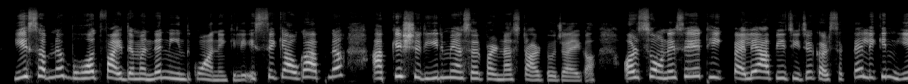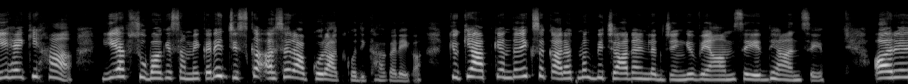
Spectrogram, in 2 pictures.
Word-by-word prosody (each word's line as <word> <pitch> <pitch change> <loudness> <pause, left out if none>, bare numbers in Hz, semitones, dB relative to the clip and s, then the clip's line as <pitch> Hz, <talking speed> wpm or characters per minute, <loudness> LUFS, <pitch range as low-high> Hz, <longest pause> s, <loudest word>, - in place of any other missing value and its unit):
ये 325 +6 +6
सब 365 -3 +1
ना 370 +3 -1
बहुत 290 +2 +1
फ़ायदेमंद 255 -4 +1
है, - - +4
नींद 255 -5 -3
को 255 0 -8
आने 200 -3 -3
के 205 - -13
लिए। 215 +1 -7
इससे 335 +6 -3
क्या 320 +2 +1
होगा 310 +3 +2
आप 320 -2 +3
ना 385 +3 +1 0.4
आपके 285 +7 +4
शरीर 305 -5 +3
में 320 0 -1
असर 280 -2 0
पड़ना 230 -2 -1
स्टार्ट 200 0 -4
हो 200 - -6
जाएगा 185 -2 -5 0.3
और 295 +3 +3
सोने 310 -4 +1
से 370 +4 +3
ठीक 330 -3 -2
पहले 280 0 +2
आप 300 -2 +3
ये 290 - 0
चीज़ें 270 +2 -5
कर 260 -7 -1
सकते 250 +8 -7
हैं, 365 - -1
लेकिन 330 +1 -2
ये 280 +5 +2
है 335 0 +5
कि 350 +4 -3
हाँ, 325 -4 0 0.3
ये 305 +7 +4
आप 360 - +3
सुबह 310 -5 0
के 295 +1 -5
समय 275 -2 -3
करें 340 +8 +4
जिसका 305 +4 0
असर 300 +3 0
आपको 265 -3 +2
रात 205 -5 -1
को 195 - -10
दिखा 185 +2 -14
करेगा। 170 -3 -9 0.3
क्योंकि 325 +1 -1
आपके 335 0 +6
अंदर 340 +2 -1
एक 375 0 +3
सकारात्मक 300 -2 -1
विचार 275 -3 +1
आने 265 -2 -1
लग 240 -3 -3
जाएँगे 215 +2 -3
व्यायाम 215 -2 0
से, 230 -2 0
ध्यान 215 -3 -3
से, 180 -3 -9 0.5
और 300 +2 +8
285 Hz, 220 wpm, -23 LUFS, 240-320 Hz, 0.5 s, और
